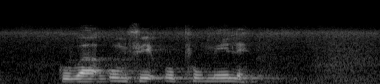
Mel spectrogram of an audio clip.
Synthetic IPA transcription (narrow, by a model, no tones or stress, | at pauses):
k̬uɓaum̩fiʔupʰumiːlɛ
